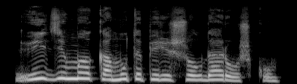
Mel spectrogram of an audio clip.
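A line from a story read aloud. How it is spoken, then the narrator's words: Sighed. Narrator (Russian): вздохнул Девислав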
